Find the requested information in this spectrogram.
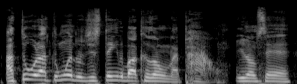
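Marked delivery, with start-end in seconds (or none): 1.8-2.2 low, soft little bang; small imagined pop. Retold or imitated. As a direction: play the firecracker down as a tiny pop. Expected small firecracker pop.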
